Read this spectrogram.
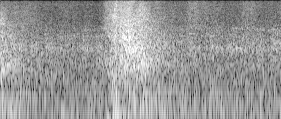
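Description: A blast bursts with a bright boom.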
